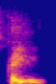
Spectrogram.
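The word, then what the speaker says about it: Payton: State fans, screaming for Payne Willis. Uh, I know I just got his name wrong. It's Peyton. I gotta look up his name, man. It's not Payne Willis.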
